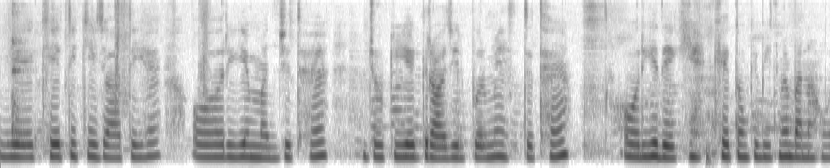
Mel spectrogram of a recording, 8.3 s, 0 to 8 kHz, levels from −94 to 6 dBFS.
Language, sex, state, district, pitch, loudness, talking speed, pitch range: Hindi, female, Uttar Pradesh, Ghazipur, 220 Hz, -33 LUFS, 185 wpm, 210-225 Hz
